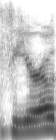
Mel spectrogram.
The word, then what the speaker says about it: Xero: And if you want to level up a little bit, go ahead and use QuickBooks Online, or you can use Xero. That's another one. It's spelled with an X, X-E-R-O.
